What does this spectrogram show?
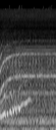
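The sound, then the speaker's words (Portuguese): A tape-rewind sound effect: a loud, buzzy whine that climbs quickly in pitch with a slight wobble, then levels off into a steady high whir, with no voices. “Olha, faz aquele isso, som viu? de... Tá rebobinando.”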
